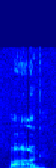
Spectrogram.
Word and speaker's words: hfog: fog from fog world he spells his name hfog but it's pronounced fog he saw another person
